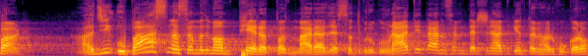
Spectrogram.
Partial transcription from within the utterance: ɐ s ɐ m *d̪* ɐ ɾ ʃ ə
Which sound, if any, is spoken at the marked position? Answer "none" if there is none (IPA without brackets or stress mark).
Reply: d̪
